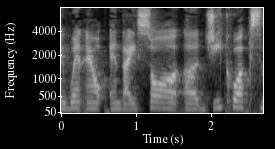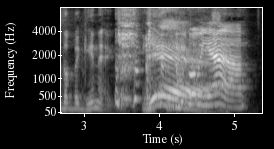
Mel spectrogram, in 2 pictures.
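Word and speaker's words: GQuuuuuuX: It's also gives it funny synergy with G-Quux, which is how you pronounce it, apparently. G-Quux. G-Quux. Everybody was saying G-Quarks or obviously G-Cucks, but I've seen people assume G-Quarks because like in Japanese it would be G-Quaxu or whatever.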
